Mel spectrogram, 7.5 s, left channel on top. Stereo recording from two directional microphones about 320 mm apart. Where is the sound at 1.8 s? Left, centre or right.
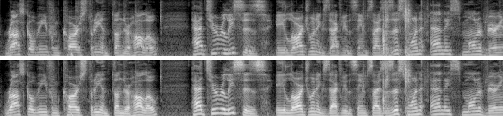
Left.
